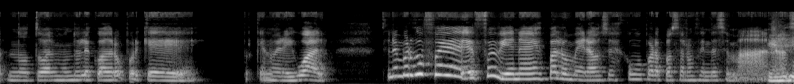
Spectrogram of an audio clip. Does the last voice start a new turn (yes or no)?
yes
